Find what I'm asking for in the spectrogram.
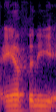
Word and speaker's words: Anthony: So Anthony, A-N-T-H-O-N-Y. Last name is Coletti, C-O-L-E-T-T-I, and a little underscore at the end.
